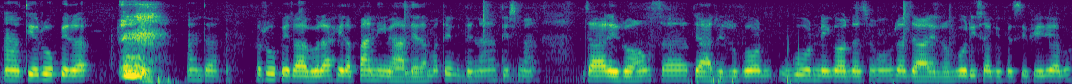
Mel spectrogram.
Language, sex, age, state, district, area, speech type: Nepali, female, 60+, West Bengal, Kalimpong, rural, spontaneous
